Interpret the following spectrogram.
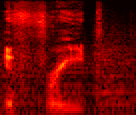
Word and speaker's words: Ifrit: i pronounce it now like ifrit i say ifrit even though i know the correct pronunciation is freet but i don't say it that way you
